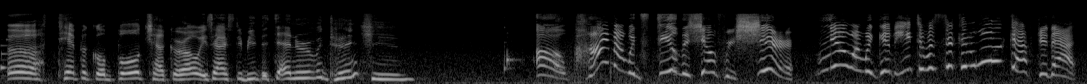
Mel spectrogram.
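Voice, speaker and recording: A woman voicing a tiny, excitable fairy companion girl in a video game, childlike, bossy and cheeky. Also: high voice, moderate pace, noisy background. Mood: boastful, scornful. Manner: childlike, exclamatory, speaks of self in third person.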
